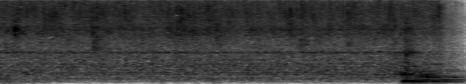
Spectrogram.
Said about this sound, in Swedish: Men vattnet blir bara varmare och varmare. Jag börjar få blåsor. Jag står här med nästan kokande varmt vatten rinnande ner för min kropp.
